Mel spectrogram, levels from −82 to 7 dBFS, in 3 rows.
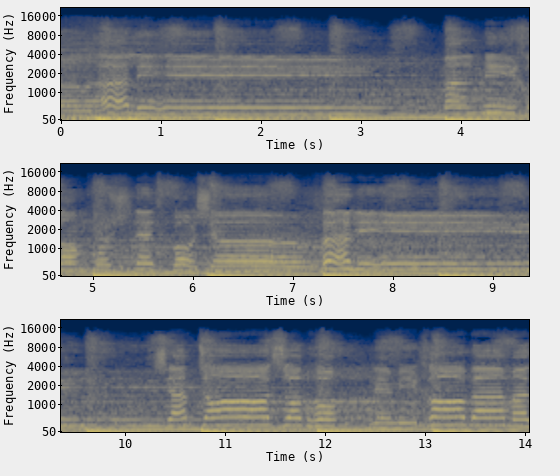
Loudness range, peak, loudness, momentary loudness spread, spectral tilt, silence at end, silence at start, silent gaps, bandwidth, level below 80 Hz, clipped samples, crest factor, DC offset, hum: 3 LU; -2 dBFS; -19 LUFS; 6 LU; -4.5 dB/octave; 0 s; 0 s; none; 15 kHz; -22 dBFS; under 0.1%; 16 dB; under 0.1%; none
